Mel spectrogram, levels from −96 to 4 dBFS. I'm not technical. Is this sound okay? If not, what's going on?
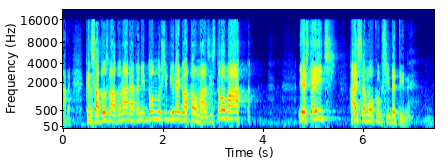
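No. Sample clock jitter runs through the whole recording, from start to finish. The device that turned the sound into digital form had an unsteady internal clock, so each tiny snapshot of the speech was taken slightly early or late, wobbling by roughly ten millionths of a second. Those timing slips turn into a hiss or roughness riding on the speech, strongest on loud and sharp, bright sounds and disappearing in the pauses.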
